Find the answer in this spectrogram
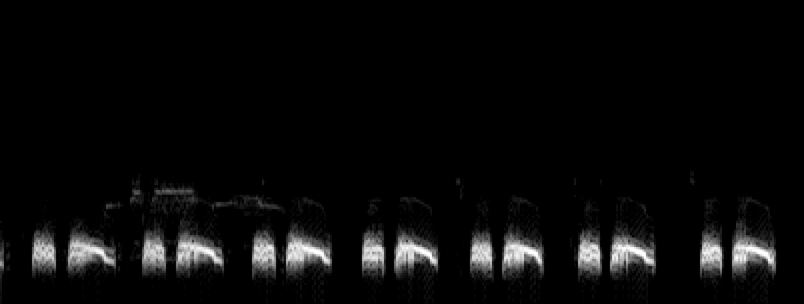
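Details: A decoy spotted dove coos hard, used daily to draw out and provoke wild doves. It gives a steady run of paired husky coos, roughly one pair per second, each second note longer and falling. A faint higher whistle runs briefly near the start.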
